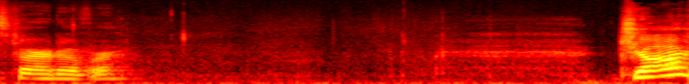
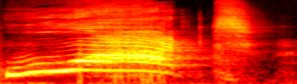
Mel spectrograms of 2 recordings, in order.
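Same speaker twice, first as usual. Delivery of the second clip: high, loud cartoon screech of "What"; mock yell; 10 dB louder than usual. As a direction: yell it high, as an exasperated bit. Punchline yell in cartoon bit.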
